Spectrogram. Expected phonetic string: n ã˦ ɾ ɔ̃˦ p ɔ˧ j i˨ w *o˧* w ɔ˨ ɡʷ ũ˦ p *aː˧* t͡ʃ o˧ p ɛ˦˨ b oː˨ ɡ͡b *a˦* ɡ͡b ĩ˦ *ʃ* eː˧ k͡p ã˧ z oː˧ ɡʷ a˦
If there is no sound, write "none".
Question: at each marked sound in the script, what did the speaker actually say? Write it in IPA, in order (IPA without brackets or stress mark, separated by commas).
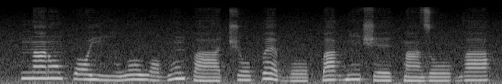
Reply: o˧, aː˨, a˦, ʃ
